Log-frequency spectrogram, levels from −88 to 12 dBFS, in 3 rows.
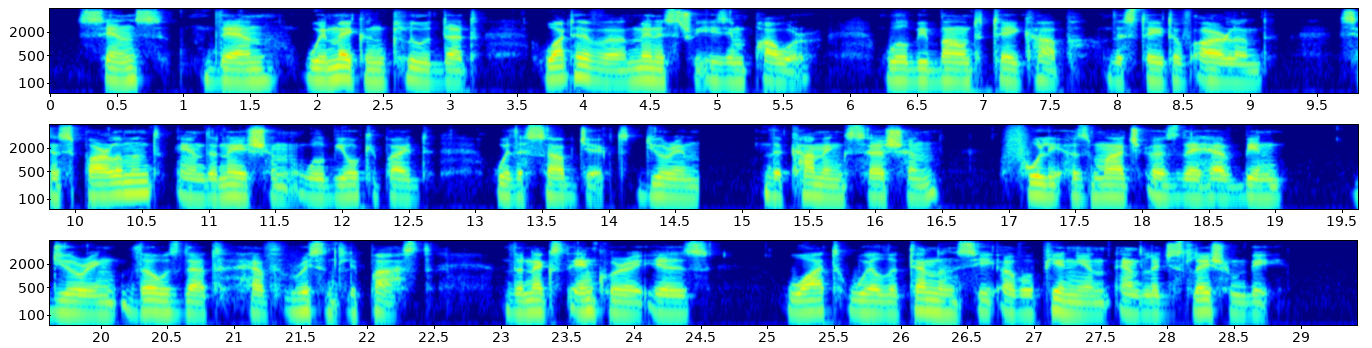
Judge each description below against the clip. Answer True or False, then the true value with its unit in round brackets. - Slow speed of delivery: True (125 wpm)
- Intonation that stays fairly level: True (1.9 semitones)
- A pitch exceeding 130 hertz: False (115 Hz)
